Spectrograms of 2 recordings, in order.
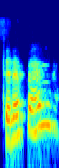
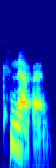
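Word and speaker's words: Cynefin: learn how to pronounce kinevin i actually was pronouncing it as cinnamon for the longest time until i was corrected by one of my colleagues and ever since then i've really never forgot that it's connected not cinnamon so let's go to that question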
